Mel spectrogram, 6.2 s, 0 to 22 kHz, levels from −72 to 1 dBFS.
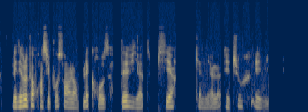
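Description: A speech recording with grainy, signal-following distortion from start to finish, likely from low bit depth without dither, with rounding that fits about 7 bits. The grit sits around 30 dB below the speech, roughens quieter syllables, and makes decaying word endings sputter or drop abruptly to silence. Dithered low resolution would instead leave a steady hiss independent of the speech; here the error rises, falls and changes character with the speech itself.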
